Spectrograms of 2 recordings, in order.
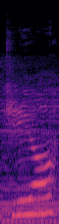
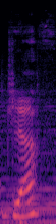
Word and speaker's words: Geoff Emerick: Hi, editor me here, just to say that I pronounced the name Geoff Emerick as Geoff and not Jeff the entire video.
